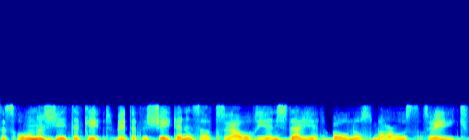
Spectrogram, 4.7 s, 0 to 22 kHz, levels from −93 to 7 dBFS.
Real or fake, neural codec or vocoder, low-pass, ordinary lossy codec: fake; codec, 16 kHz in and 24 kHz out, 0.4 kbps, LongCat-Audio-Codec, four codebook decoder; 5.4 kHz; none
